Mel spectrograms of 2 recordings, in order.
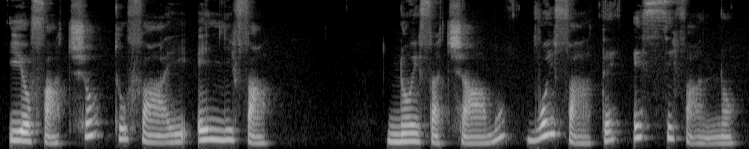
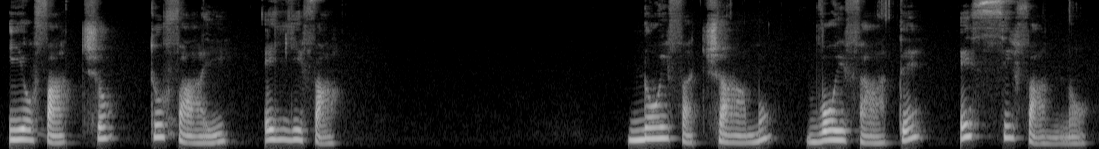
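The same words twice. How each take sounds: First: It is said at a faster pace. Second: It is said at a slower pace.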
